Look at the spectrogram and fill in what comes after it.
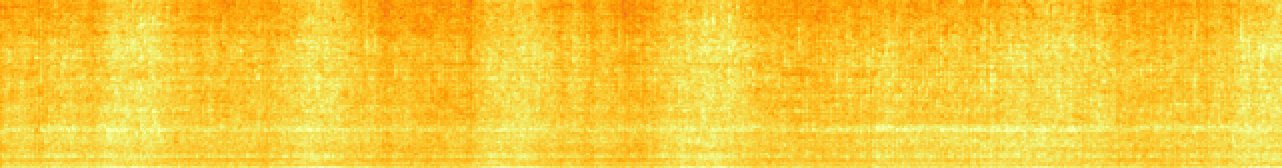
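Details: Motorcycle started cold after its broken starter weld was redone and the throttle cable slack and grip position were adjusted: steady low idle with a few gentle revs that climb and settle cleanly, responding to throttle normally.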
